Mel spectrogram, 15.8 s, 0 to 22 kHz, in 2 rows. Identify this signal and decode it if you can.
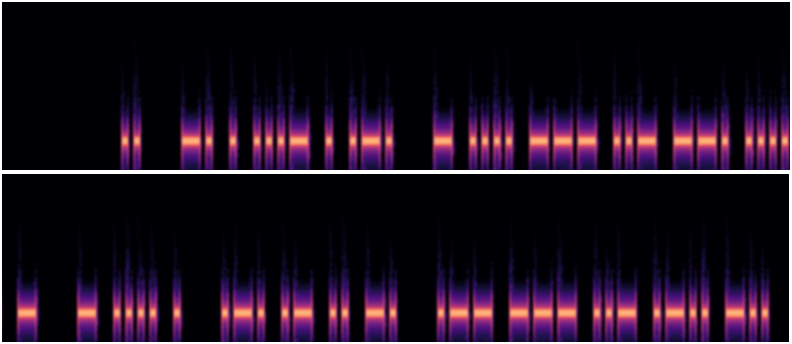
Morse code, heard as a keyed tone, about 20 wpm, 700 Hz. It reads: I NEVER THOUGHT THE RAIN WOULD
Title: Sentences from Top 1000 Words - Review Part 1 - 20wpm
